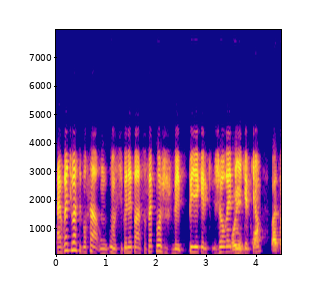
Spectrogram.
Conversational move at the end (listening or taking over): taking over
